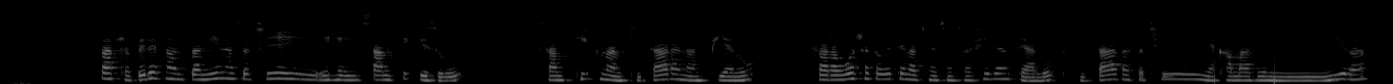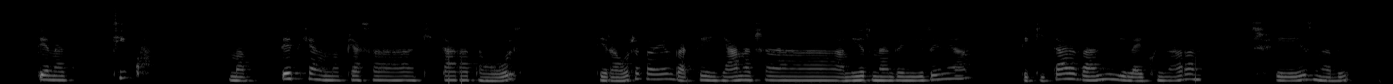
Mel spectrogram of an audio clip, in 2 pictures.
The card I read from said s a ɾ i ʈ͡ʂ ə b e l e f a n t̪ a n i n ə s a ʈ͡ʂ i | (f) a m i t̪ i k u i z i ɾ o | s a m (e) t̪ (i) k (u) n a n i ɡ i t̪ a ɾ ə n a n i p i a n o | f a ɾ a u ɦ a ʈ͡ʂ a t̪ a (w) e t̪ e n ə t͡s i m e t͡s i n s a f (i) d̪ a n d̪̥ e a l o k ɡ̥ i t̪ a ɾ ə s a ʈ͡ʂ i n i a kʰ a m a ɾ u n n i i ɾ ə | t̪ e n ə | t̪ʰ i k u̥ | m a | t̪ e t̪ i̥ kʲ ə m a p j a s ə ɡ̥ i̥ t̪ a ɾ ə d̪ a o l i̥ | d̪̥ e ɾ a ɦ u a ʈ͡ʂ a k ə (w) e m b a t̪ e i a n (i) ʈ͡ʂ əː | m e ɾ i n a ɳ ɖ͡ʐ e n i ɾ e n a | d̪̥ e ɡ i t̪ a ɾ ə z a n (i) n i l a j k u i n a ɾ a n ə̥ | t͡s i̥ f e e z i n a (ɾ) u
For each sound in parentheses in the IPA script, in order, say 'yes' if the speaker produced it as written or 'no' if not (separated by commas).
no, no, yes, yes, yes, yes, yes, no, yes, no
